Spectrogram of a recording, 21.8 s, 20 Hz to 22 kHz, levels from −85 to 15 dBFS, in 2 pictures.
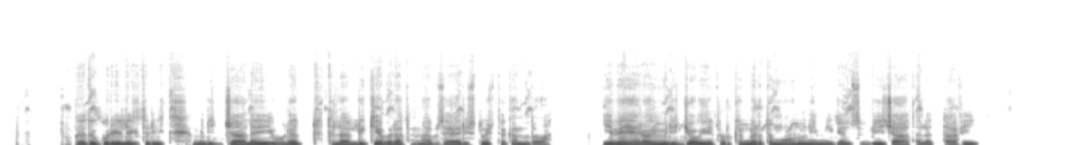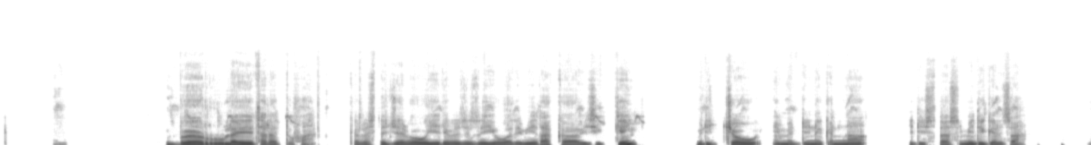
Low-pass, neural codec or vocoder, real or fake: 14.4 kHz; none; real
